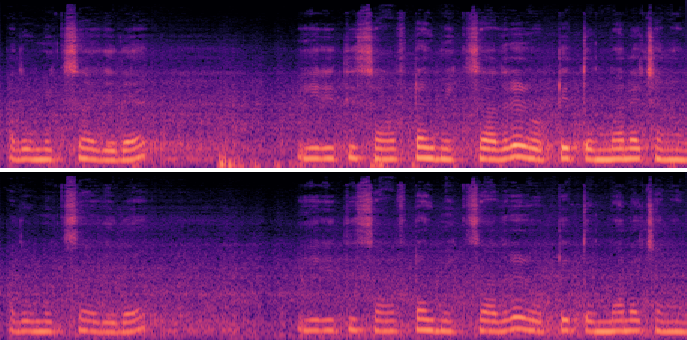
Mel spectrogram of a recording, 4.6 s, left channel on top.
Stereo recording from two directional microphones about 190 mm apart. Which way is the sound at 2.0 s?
10° left (ahead or behind).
